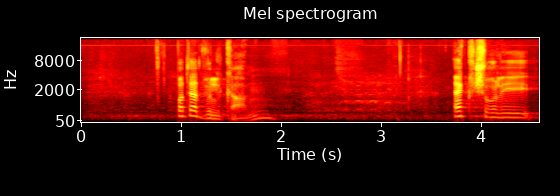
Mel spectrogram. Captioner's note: laughter; laughter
